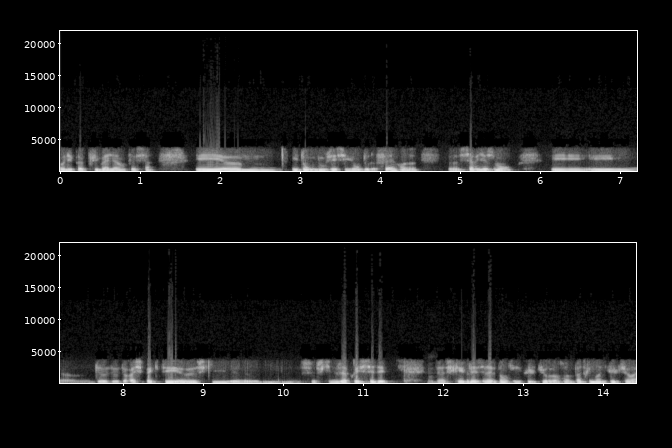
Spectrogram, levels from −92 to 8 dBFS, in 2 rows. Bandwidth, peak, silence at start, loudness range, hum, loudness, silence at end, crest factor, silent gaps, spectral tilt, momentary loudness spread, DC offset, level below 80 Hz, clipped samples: 4 kHz; 0 dBFS; 0 s; 3 LU; none; -13 LUFS; 0 s; 12 dB; none; -9 dB/octave; 16 LU; under 0.1%; -62 dBFS; 0.1%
